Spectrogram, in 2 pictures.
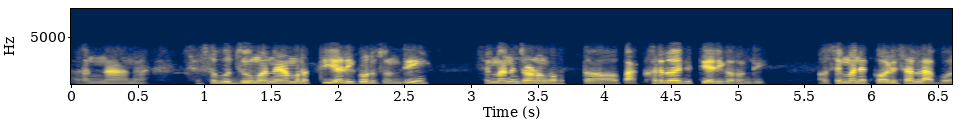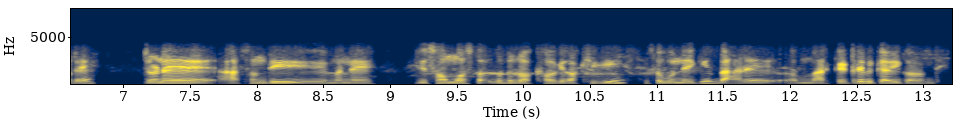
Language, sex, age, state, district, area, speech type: Odia, male, 30-45, Odisha, Nayagarh, rural, conversation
